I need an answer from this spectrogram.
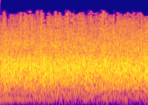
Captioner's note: applause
